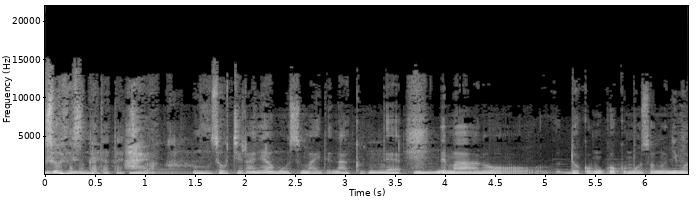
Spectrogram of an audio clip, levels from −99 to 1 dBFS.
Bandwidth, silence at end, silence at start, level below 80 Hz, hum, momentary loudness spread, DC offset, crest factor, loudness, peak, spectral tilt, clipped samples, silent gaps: 14.5 kHz; 0 s; 0 s; -36 dBFS; none; 11 LU; under 0.1%; 20 dB; -22 LUFS; -2 dBFS; -5 dB/octave; under 0.1%; none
